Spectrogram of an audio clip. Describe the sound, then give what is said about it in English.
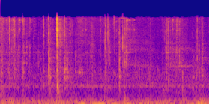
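Gritty creaking and scraping as a green wire nut is twisted back down and retightened over ground wires while wiring a plug-in receptacle, a steady friction sound without pauses. “So now that I've got all that done, I'm going to slide my green wire nut back down, retighten.”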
